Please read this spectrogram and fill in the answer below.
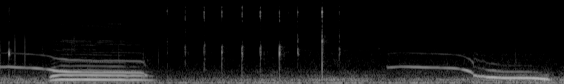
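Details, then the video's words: Domestic cats: a mother's angry warning to an unwelcome visitor to guard her kittens and kittens' plaintive cries for her; two long, loud wailing meows, the second falling steeply at its end, with clicks between. "고양이 울음소리 여러가지 어미고양이가 새끼 보호를 위해 불청객에게 화난소리와 새끼고양이가 엄마 찾는 애절한 울음 소리"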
